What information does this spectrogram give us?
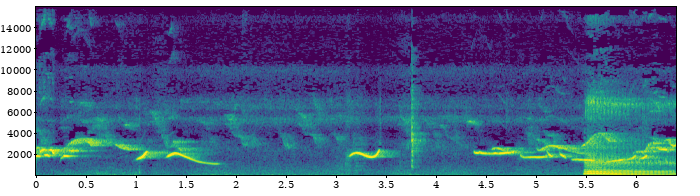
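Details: White-rumped shama giving separate slurred whistles, some dropping steeply in pitch, with quiet gaps between them; a loud, harsh, low rasping sound takes over at the end.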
